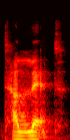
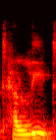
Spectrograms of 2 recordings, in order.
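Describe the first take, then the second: First: The second vowel sounds like 'eh'. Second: The second vowel sounds like 'ee'. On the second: This is the modern Hebrew form. "you hear talit now in modern Hebrew"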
